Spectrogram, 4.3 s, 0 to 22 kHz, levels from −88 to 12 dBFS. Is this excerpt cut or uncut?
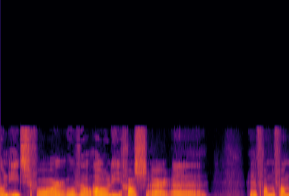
cut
